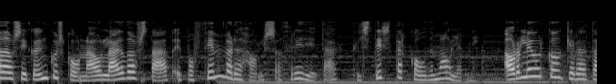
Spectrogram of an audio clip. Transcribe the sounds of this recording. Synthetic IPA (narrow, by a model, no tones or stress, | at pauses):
ðawsɪːkœɥŋkʏskoːwnaɔɣlaːɣðʏafst̪aːðʏ̰pːawfɪmvœɾðʏhawlsa̰wθɾɪðjʏt̪a̰ːxt̪ʰɪlst̪ɪr̥t̪aɾkoːwðʏmaːwlɛpnɪ | awɾlɛɣʏɾ̥koːwðcɛɾðat̪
